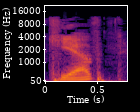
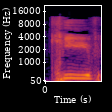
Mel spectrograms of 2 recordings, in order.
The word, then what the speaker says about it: Kyiv: And by the way, I always pronounced it Kiev, but never again. What's been explained to me is Kiev is the way Russians pronounce the name of that city. Kyiv is the way Ukrainians pronounce it. So from now on, as far as I'm concerned, it's Kyiv.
